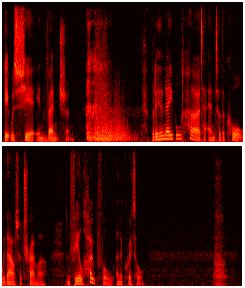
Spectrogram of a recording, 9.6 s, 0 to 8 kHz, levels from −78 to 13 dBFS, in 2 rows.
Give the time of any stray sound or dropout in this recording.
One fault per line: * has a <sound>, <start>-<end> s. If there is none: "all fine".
* has a throat clearing, 1.7-2.8 s
* has a breath, 9.0-9.4 s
